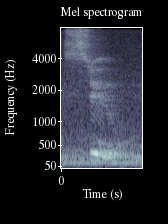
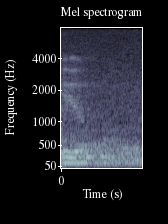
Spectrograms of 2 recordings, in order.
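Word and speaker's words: σύ: It's su, not u. U is your negative. Su is your nominative, singular.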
